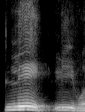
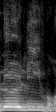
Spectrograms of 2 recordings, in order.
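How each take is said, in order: First: "Le" said as "lé", lips spread; smiled plural LE. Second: "Le" with a rounded vowel, pushed louder; closed singular LE. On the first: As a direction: smile through "Le" as "lé" before "livre". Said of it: "hacemos sonrisa". («Le» como «lé», con sonrisa) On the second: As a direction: purse "Le" like a little fish before "livre". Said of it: "la boca como un pececito". («Le» cerrado, con boca de pececito) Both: Shown as a demonstration.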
